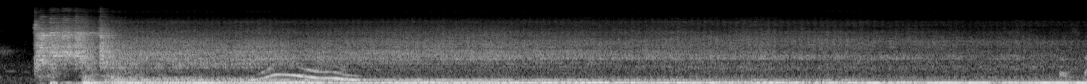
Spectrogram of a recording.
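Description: KTM RC 390 motorcycle, being restored after an accident, starts with a sudden catch and settles into a loud steady idle, a brief blip of revs early on, then an even rumbling idle up close.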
